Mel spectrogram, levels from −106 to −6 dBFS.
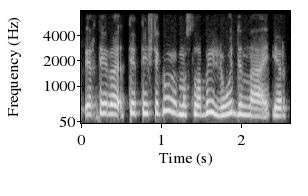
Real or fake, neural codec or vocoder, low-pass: fake; vocoder, 22.05 kHz, 80 mel bands, WaveNeXt; 7.2 kHz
